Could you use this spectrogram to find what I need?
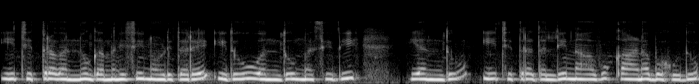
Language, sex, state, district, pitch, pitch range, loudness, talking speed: Kannada, female, Karnataka, Bangalore, 240 Hz, 230-250 Hz, -11 LUFS, 105 wpm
